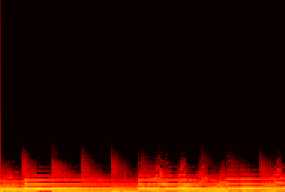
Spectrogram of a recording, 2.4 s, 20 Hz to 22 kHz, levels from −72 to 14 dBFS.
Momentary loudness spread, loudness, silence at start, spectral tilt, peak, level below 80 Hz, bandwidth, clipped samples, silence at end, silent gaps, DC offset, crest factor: 3 LU; -17 LUFS; 0 s; -11 dB/octave; -6 dBFS; -26 dBFS; 4.5 kHz; under 0.1%; 0 s; none; under 0.1%; 10 dB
